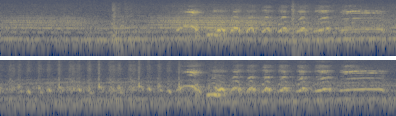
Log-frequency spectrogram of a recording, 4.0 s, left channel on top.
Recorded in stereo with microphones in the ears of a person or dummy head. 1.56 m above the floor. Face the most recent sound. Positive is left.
turn(degrees=25)  # may be behind; listen again after turning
